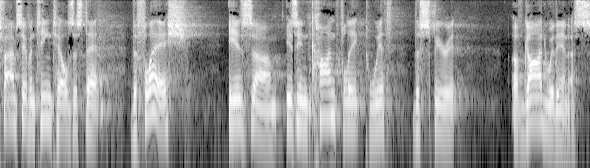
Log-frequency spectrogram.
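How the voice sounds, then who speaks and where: With a Southern US accent, a man speaks very slowly at a fairly high pitch with lively intonation, recorded very cleanly against a silent background. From US South. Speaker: pastor. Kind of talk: sermon.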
